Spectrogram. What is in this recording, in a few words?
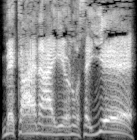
say yeah, Rastafarian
